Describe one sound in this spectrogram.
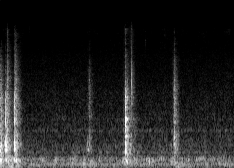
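A wooden spoon knocks and scrapes against a metal pot.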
